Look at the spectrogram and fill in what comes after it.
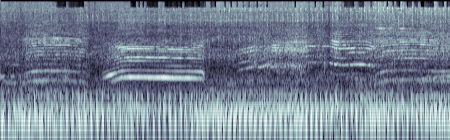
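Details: Goat screaming on a farm, loud wavering bleats with strong harmonics, one long rising-then-flat cry near the middle and shorter calls after, over a heavy low engine-like rumble throughout.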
